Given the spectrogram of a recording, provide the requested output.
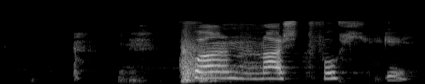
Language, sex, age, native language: Icelandic, male, 8, Icelandic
